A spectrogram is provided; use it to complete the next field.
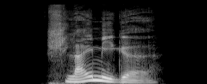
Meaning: inflection of schleimig: 1. strong/mixed nominative/accusative feminine singular 2. strong nominative/accusative plural 3. weak nominative all-gender singular
- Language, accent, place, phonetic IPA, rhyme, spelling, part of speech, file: German, Germany, Berlin, [ˈʃlaɪ̯mɪɡə], -aɪ̯mɪɡə, schleimige, adjective, De-schleimige.ogg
